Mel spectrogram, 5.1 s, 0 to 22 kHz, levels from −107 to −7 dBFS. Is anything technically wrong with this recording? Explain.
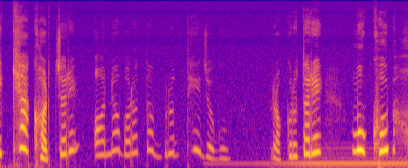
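Yes, there is one fault in this speech clip. Mains hum enters at 2.54 s, just after "ଖର୍ଚ୍ଚରେ ଅନବରତ ବୃଦ୍ଧି", and runs to the end. A ground loop or nearby transformer is coupling the power line into the signal. It sounds like a steady low 60 Hz drone, about 20 dB below the speech.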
